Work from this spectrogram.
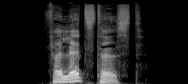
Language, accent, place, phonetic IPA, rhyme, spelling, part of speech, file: German, Germany, Berlin, [fɛɐ̯ˈlɛt͡stəst], -ɛt͡stəst, verletztest, verb, De-verletztest.ogg
- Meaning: inflection of verletzen: 1. second-person singular preterite 2. second-person singular subjunctive II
